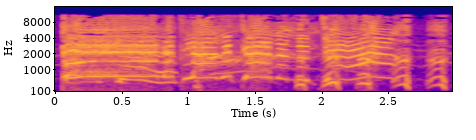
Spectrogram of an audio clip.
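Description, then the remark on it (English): A voice imitates a screaming singer with a long strained, harmonic-rich wail, then a run of short, loud yelping bursts, dry, with no other sounds. “He just screamed too much back then. Yeah, there's a bit of that. That's exactly what it sounded like.”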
